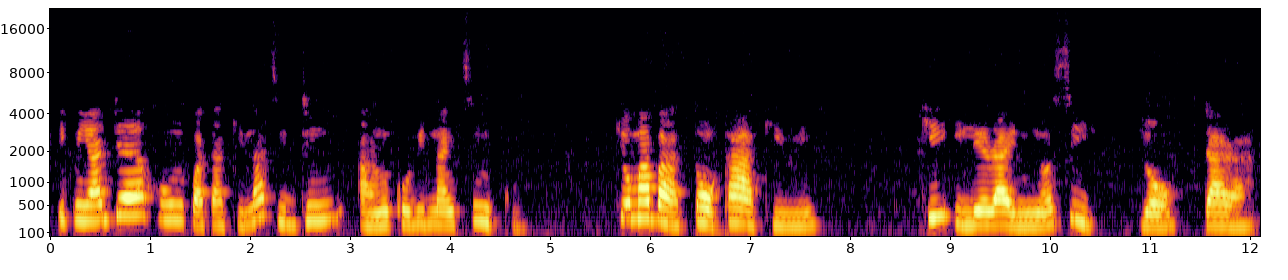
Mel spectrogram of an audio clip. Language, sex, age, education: Yoruba, female, 15-29, tertiary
